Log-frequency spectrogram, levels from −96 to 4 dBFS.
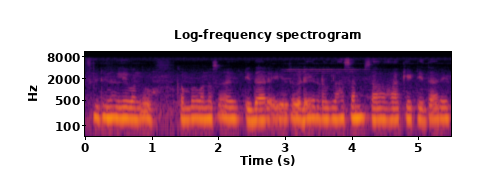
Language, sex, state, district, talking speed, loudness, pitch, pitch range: Kannada, male, Karnataka, Dakshina Kannada, 130 wpm, -32 LUFS, 155 Hz, 150-160 Hz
